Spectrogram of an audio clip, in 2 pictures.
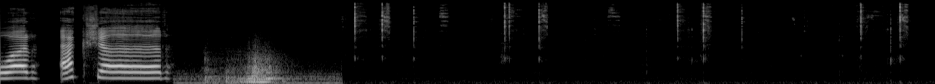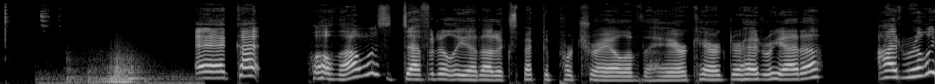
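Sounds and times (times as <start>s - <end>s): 
speech: 0.0s - 1.9s, 11.4s - 18.6s
knitting needles clicking: 3.4s - 9.9s.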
